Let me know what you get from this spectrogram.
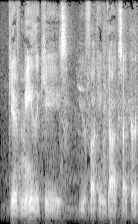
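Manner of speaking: very low, quiet, mocking sarcastic read. Speaker demonstrates how an audition line should have been delivered: sarcastic. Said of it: "give it more sarcastic".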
